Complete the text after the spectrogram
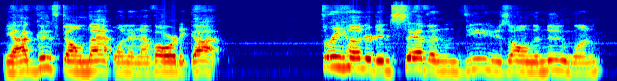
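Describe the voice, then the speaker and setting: A woman from North Carolina with a Southern accent hosts a livestream as a video creator, chatting casually in a folksy way. Her mid-range voice is a little slow with a darkish tone, and she laughs often.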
